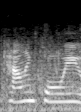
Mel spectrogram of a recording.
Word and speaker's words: kalanchoe: Some kalanchoe or kalancho, however you like to pronounce it.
